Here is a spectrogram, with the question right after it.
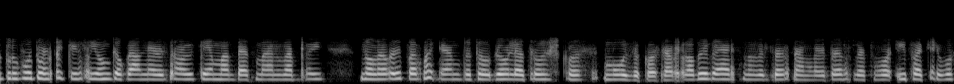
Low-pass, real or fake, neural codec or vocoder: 3.6 kHz; fake; codec, 16 kHz, 1 kbps, FunCodec, trained on Chinese and English, 50 frames a second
